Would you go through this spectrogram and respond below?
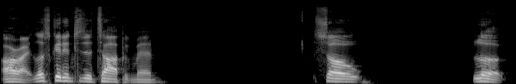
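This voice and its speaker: A man in his thirties with a hoarse voice, hosting a casual boxing livestream from a small room at home, shouting out viewers in the chat. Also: medium pitch, takes it slowly, no room sound, clean studio sound. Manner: laid-back, shouting out chat viewers, swears freely. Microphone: studio desk mic with headphones.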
